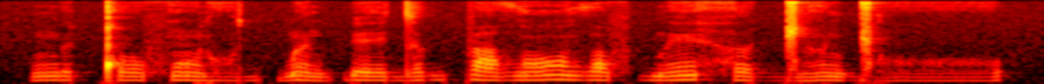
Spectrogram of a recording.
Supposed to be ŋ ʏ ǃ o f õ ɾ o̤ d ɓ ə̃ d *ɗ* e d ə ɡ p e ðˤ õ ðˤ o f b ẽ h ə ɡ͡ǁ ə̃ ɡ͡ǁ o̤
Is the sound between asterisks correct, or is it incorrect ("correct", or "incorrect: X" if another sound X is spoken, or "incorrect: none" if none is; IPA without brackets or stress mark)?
correct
